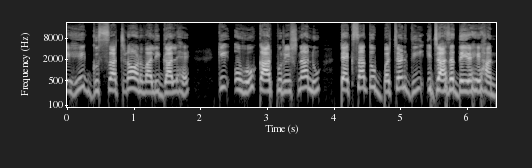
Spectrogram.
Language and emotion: Punjabi, angry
